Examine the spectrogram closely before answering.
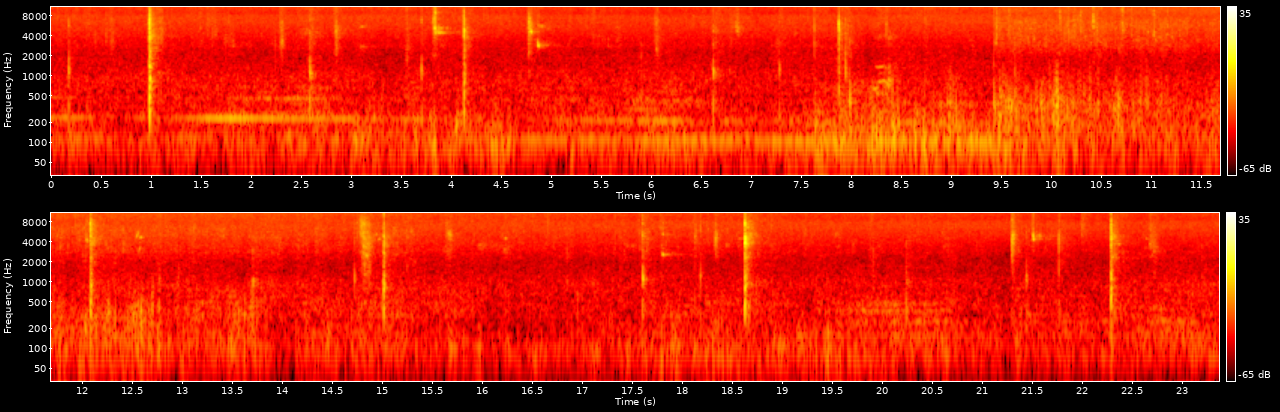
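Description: Tennis balls are struck with racquets, popping outdoors.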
